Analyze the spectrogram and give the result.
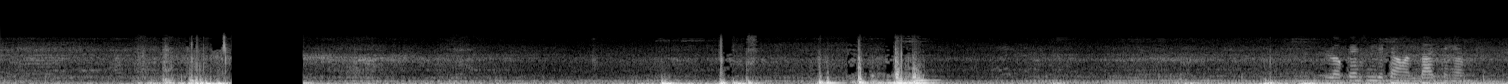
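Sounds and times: loud knocks and bumps: 1.4 - 2.2, 6.6 - 9.6.

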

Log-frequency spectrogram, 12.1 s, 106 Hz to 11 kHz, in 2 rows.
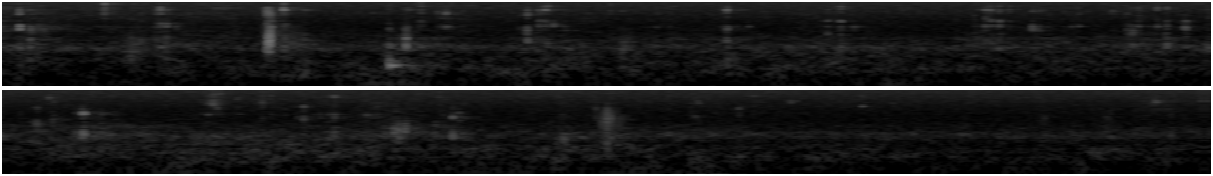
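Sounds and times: faint chewing: 0.0 - 9.6.

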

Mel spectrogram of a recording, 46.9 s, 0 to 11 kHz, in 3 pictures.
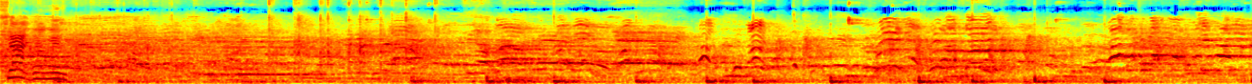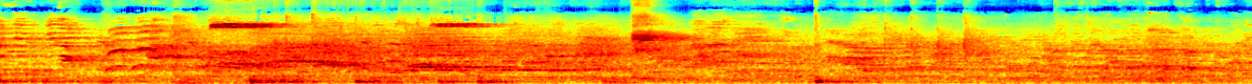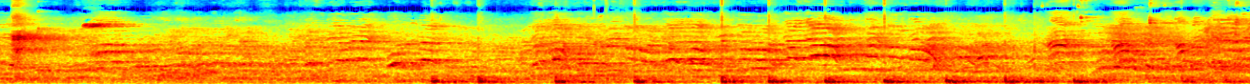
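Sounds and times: voices echoing in gym: 0.0 - 46.9.

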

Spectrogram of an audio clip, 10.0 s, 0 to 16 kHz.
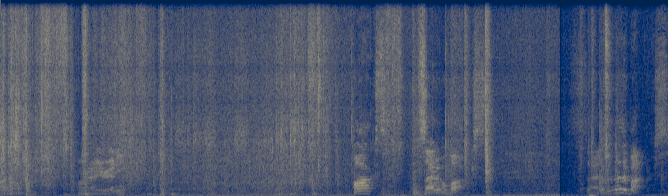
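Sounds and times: cardboard box scraping rustle: 0.0 - 5.2.

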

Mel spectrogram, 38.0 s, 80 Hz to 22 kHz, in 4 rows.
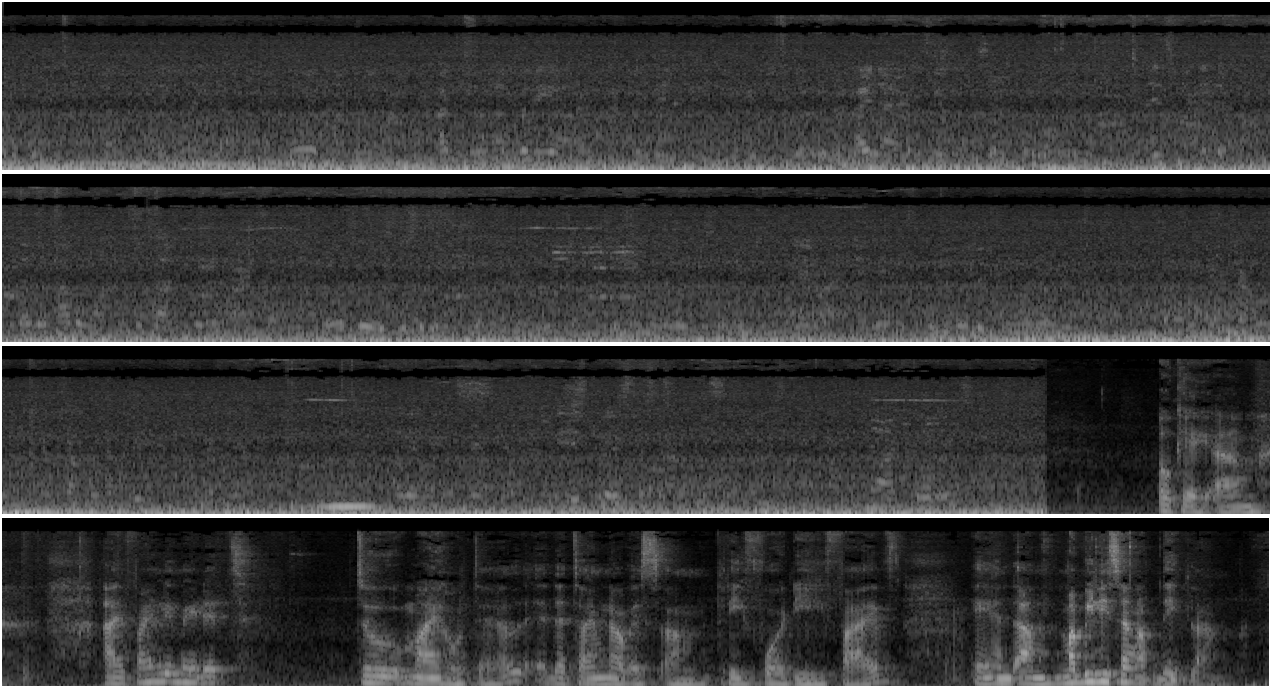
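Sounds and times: faint voices: 0.0 - 26.6
bus engine rumble: 0.0 - 27.5
road noise: 0.0 - 27.7.

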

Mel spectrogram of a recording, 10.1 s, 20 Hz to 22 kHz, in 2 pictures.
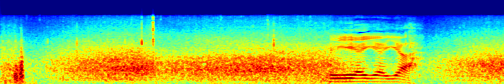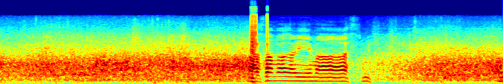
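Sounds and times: cars passing: 0.0 - 10.0
road traffic rushing: 0.0 - 10.0.

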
